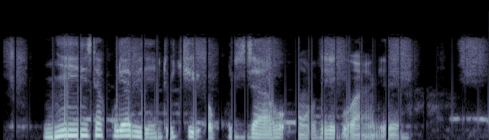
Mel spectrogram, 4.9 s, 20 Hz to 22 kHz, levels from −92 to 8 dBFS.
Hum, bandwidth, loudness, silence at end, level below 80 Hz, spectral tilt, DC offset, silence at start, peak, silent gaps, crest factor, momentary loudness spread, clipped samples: none; 7.6 kHz; -20 LUFS; 0 s; -44 dBFS; -6.5 dB/octave; under 0.1%; 0.1 s; -4 dBFS; none; 18 dB; 14 LU; under 0.1%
